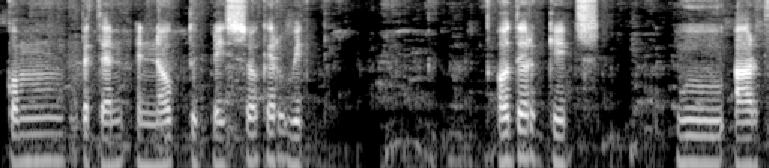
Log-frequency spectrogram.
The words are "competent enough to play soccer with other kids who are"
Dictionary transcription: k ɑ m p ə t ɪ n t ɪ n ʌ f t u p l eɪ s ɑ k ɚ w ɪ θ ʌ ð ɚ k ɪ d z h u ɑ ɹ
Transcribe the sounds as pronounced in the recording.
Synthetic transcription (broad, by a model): k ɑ m p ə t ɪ n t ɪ n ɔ p t u p l eɪ s ɑ k ɚ w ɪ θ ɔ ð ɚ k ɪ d s h u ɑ ɹ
